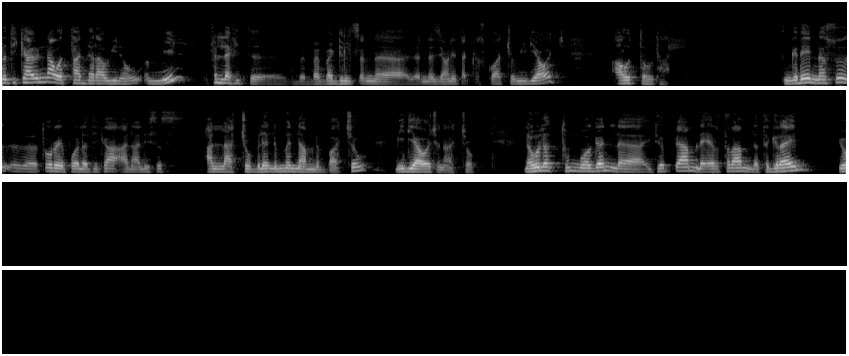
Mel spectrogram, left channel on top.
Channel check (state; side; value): silent; right; digital silence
